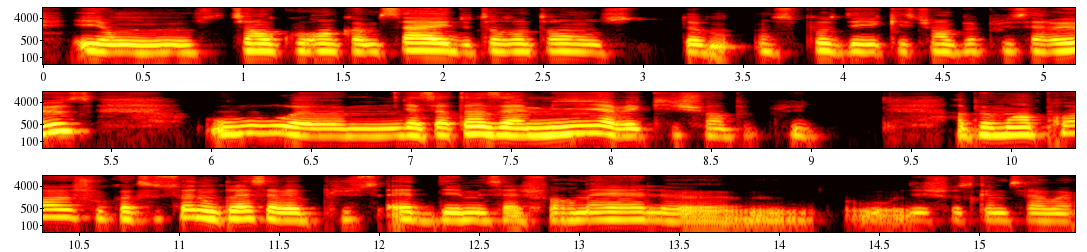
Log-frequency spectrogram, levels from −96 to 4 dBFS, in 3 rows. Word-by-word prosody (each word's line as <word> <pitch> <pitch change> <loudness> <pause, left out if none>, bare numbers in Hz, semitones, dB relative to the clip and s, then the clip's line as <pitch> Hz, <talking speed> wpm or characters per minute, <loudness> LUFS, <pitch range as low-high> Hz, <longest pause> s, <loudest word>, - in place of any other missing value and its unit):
et 195 - +3
on 170 -1 +2
se 170 +1 -21
tient 195 -1 +1
au 190 - +4
courant 190 0 -2
comme 180 -1 -2
ça. 200 +2 +6
Et - - +4
de 175 - -6
temps 180 +2 -4
en 185 -1 0
temps, 190 +1 -2
on 175 - -3
se 165 +2 -11 0.3
dem 180 +12 -1
on 185 - -9
se 165 - -11
pose 195 -3 -1
des 175 -1 -2
questions 180 0 -7
un 175 - -2
peu 180 +1 -8
plus 185 +1 -15
sérieuses. 200 +10 +3 0.6
Ou, 230 0 +1
hem, 170 -1 +2
il 180 - -4
y - - +4
a 180 - +3
certains 195 +2 +4
amis 195 +5 +4
avec 175 -4 +3
qui 190 +2 -13
je - - -3
suis 180 - -9
un 170 - -6
peu 170 +3 -22
plus 175 - -12 0.7
un - - -3
peu 195 - +1
moins 195 +1 +3
proche 230 +2 -3
ou 195 - -9
quoi 190 0 -1
que 180 - -8
ce 195 - -9
soit. 225 +4 -1
Donc 200 -3 +2
là, 195 0 +5
ça 195 -2 +2
va 170 -1 +4
plus 180 +3 -13
être 185 -3 -1
des 170 +1 0
messages 170 -1 -4
formels, 175 +1 -2
heu, 80 - -6 0.5
ou - - -11
des - - -8
choses 170 0 -13
comme 170 -1 -6
ça, 165 -1 -5
ouais. 160 -1 -5
180 Hz, 250 wpm, -24 LUFS, 170-195 Hz, 0.7 s, ça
